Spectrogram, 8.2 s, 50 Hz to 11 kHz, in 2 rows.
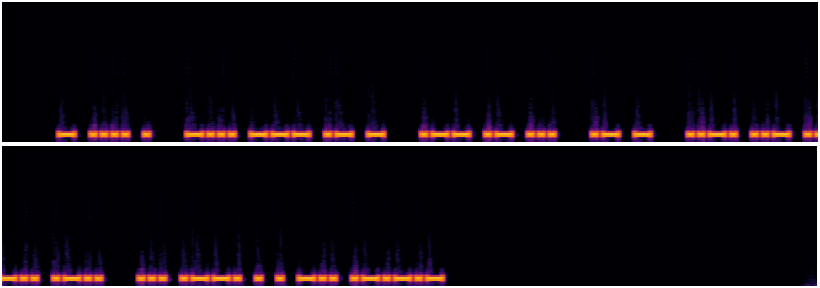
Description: Morse code, heard as a keyed tone, about 46 wpm, 700 Hz. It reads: THE BOAT WAS AT FULL SPEED.
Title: Sentences from Top 1000 Words - Review Part 5 - 45wpm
